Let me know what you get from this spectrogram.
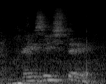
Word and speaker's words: résister: Now, it looks like register to you, but that's French. And that, pronounce that? – Résister. – You got it.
